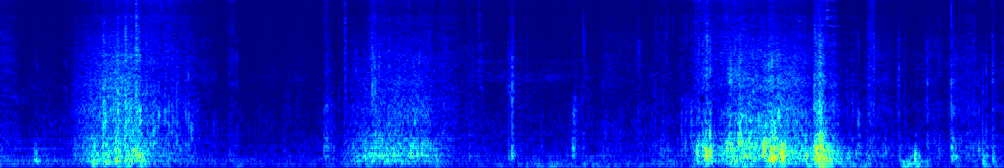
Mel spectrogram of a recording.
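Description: Plastic sheeting rustles and crinkles close by.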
